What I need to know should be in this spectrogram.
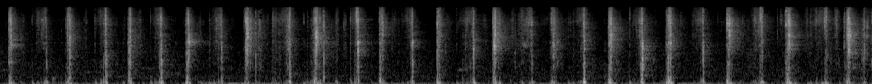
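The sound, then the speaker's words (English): Oracle cards being shuffled, many quick crisp riffles in a steady loud rhythm that runs throughout. “All right, may I have some oracle cards, please?”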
